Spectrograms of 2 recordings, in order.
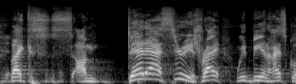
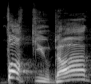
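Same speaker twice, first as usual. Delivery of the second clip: friendly tone; 2 semitones higher, slower than usual. Shown as a demonstration. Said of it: "If it's like".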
